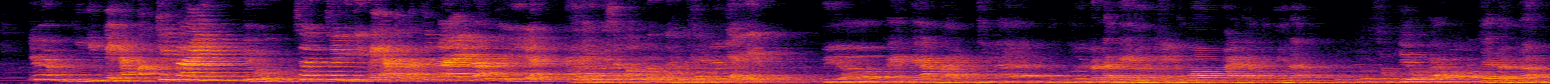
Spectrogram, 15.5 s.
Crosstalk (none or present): present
